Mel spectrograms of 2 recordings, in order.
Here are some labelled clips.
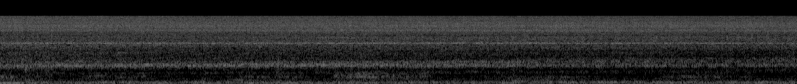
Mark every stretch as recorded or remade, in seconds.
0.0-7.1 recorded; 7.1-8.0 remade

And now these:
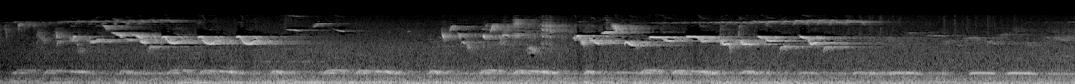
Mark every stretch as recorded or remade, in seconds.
0.0-0.6 recorded; 0.6-1.6 remade; 1.6-8.4 recorded; 8.4-9.5 remade; 9.5-10.8 recorded

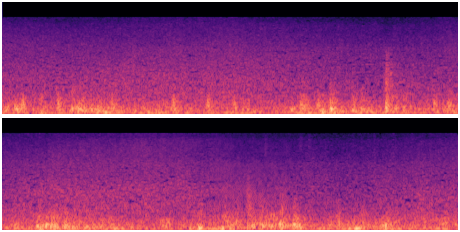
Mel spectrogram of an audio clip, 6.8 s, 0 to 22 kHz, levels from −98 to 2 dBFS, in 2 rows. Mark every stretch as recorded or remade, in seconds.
0.0-5.0 recorded; 5.0-5.6 remade; 5.6-6.8 recorded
